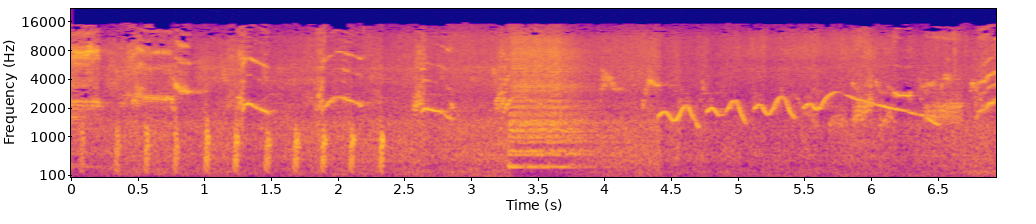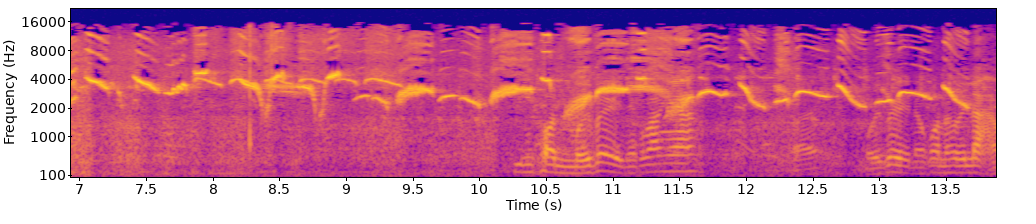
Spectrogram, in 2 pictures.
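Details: Newly arrived, cage-tamed Chinese hwamei, yellow-legged and yellow-billed, opens with rapid low pulsed notes and a rasp, then pours out varied wavering whistles and sweeping slurs that grow louder toward the end.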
